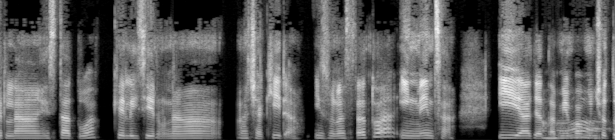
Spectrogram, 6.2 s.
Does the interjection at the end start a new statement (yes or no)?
no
